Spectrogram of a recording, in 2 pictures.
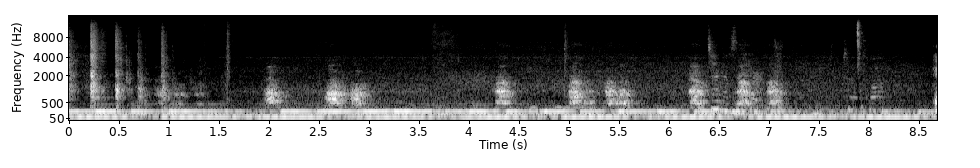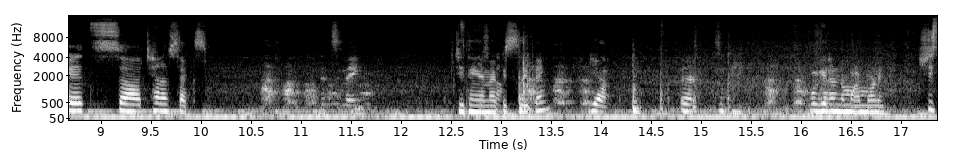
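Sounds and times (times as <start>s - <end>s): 
steady low droning hum: 0.0s - 17.3s
dog barking in sharp irregular bursts with quick yips: 0.8s - 1.4s, 2.0s - 3.2s, 4.2s - 7.2s, 10.6s - 11.8s, 13.5s - 14.2s, 15.6s - 16.3s
speech: 8.6s - 11.8s, 12.6s - 14.2s, 14.8s - 17.3s.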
